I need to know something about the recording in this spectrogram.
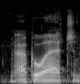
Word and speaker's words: Appalachian: um like the lower Appalachian Mountains. Appalachian. How do we say it again? Appalachin. Appalachin. People from North Carolina, Tennessee get real upset if you don't say it correctly.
